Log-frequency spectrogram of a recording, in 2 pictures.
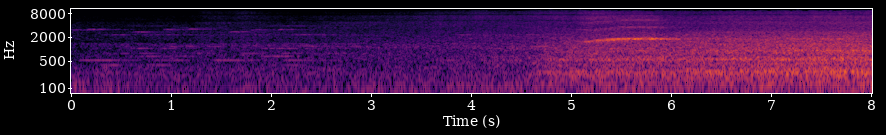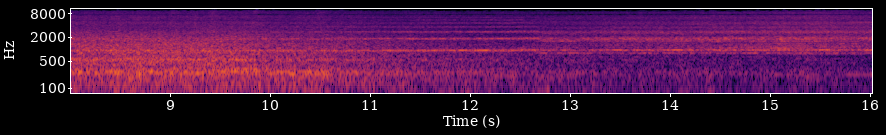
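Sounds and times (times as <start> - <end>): freight train rumble: 0.0 - 16.0
high squeal: 5.0 - 6.2.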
